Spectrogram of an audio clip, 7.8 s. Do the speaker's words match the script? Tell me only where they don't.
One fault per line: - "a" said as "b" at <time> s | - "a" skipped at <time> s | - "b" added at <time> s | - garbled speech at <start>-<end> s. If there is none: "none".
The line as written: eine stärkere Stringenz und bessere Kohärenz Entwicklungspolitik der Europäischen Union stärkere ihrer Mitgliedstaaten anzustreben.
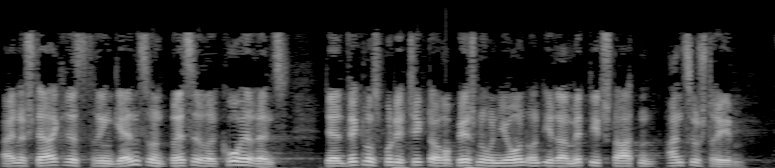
- "der" added at 3.3 s
- "stärkere" said as "und" at 5.3 s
